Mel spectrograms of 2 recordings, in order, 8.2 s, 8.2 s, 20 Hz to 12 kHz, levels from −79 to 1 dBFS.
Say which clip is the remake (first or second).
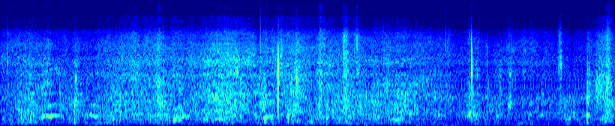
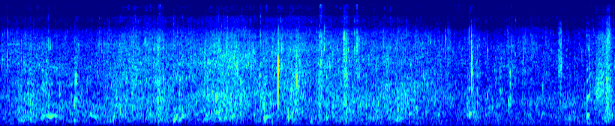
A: first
